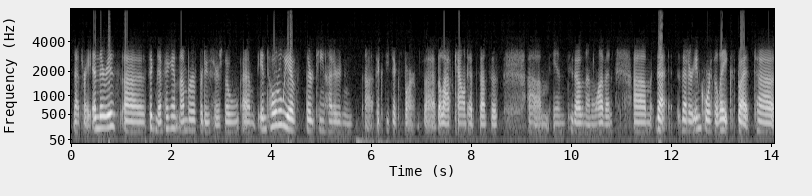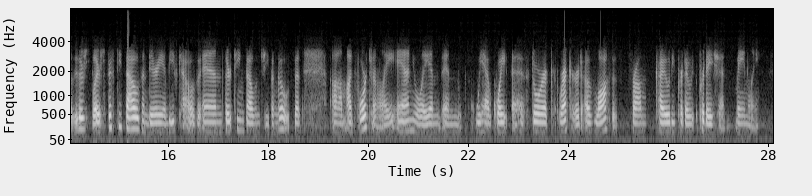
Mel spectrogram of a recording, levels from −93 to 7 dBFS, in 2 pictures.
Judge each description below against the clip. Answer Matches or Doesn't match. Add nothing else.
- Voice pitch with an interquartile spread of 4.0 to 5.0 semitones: Doesn't match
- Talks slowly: Doesn't match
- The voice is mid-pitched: Matches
